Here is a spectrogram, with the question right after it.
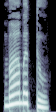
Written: ಬಾಬತ್

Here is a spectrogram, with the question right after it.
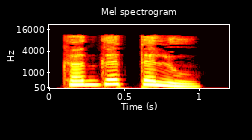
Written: ಕಗ್ಗತ್ತಲ್

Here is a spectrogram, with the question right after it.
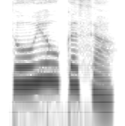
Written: ತೋಯೌಕಸ

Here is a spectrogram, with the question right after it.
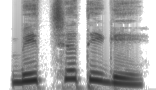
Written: ಬಿಚ್ಚತಿಗ

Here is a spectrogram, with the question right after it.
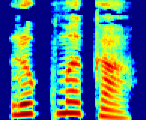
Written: ರುಕ್ಮಕ

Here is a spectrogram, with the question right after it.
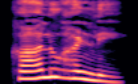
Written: ಕಾಲುಹೊಳೆ

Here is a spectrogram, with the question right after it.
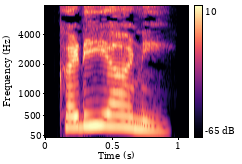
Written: ಕಡಿಯಣ

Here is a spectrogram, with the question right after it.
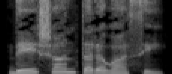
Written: ದೇಶಾಂತರವಾಸ

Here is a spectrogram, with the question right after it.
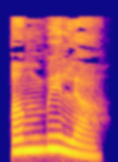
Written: ಅಂಬಾಲ್

